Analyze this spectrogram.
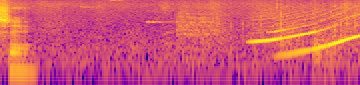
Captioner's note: creak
